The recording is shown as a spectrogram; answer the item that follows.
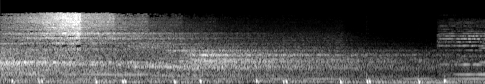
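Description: Tense drama underscore built on a heartbeat-like double thump about once a second, over a high hiss that fades away during the first few seconds. A sustained synth chord comes in near the end.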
